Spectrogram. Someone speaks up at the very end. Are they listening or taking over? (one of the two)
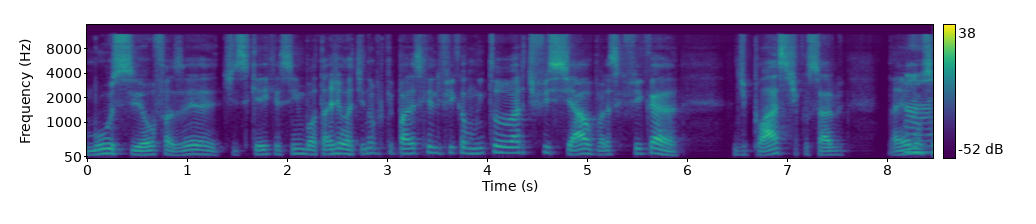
listening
